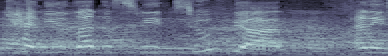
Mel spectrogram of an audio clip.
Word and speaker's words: Sufjan: I'd been saying Sufjan as if there was an extra U, when it is in fact Sufjan, with the J pronounced as a Y. Sufjan, not Sufjan.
